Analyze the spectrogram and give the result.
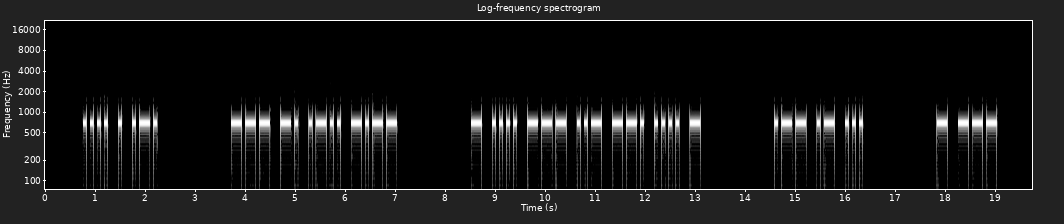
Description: Morse code, heard as a keyed tone, about 17 wpm, 700 Hz. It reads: HER ONLY THOUGHT WAS TO
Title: 3x Word-Spacing - Sentences from Top 400 Words - 17wpm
